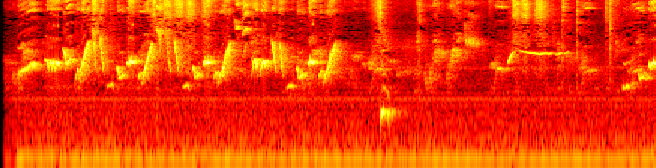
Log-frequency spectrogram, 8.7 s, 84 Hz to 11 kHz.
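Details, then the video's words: White-rumped shama of the Medan type, prepared for the 2019 Presiden Cup contest, delivers a fast song with mimicked fill-ins of cililin, canary and lovebird: rapid rising sweeps, sharp whistles and a long pure note, over a low electrical hum. "Murai Batu Medan speed cepat"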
